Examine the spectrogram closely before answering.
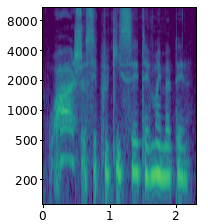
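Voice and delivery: hushed, breathy retold quote; lightly imitated whisper of a boy; whispered retelling. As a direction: whisper the boy's complaint under your breath. Retold boy's words, whispered.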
